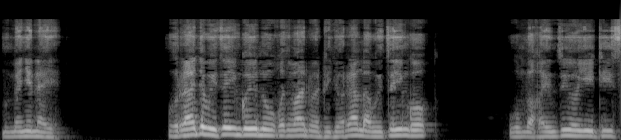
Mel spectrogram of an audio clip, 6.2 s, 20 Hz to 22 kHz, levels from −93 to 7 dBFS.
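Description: Throughout the speech, s sounds turn gritty and lispy with a metallic edge, and nothing extends above 12.3 kHz. This is likely HE-AAC compression rebuilding the treble from copied lower bands, which fits a bitrate near 16 kbps. A spectrogram shows blurred, duplicated upper-band patterns under a flat ceiling.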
